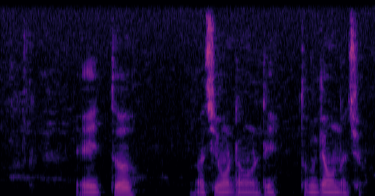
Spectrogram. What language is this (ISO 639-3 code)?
ben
